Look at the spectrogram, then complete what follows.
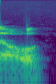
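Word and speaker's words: hour: note of this point the words our honest air begins with a vowel sound as the initial consonant heads is not pronounced it is silent there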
